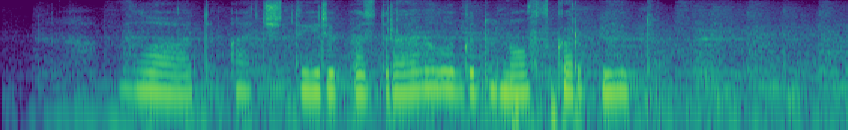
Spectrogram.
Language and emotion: Russian, sad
